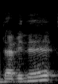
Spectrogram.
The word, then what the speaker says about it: Davide: and welcome so david i don't know if this is the right pronunciation but david i yes it's correct so i'm davide from um from belgium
